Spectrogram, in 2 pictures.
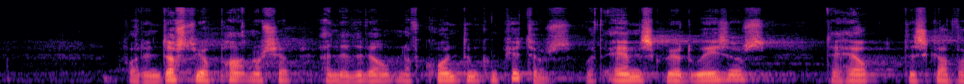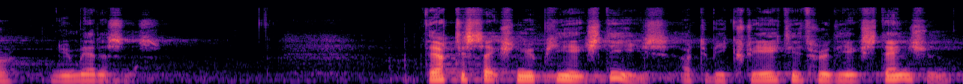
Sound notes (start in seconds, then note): none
